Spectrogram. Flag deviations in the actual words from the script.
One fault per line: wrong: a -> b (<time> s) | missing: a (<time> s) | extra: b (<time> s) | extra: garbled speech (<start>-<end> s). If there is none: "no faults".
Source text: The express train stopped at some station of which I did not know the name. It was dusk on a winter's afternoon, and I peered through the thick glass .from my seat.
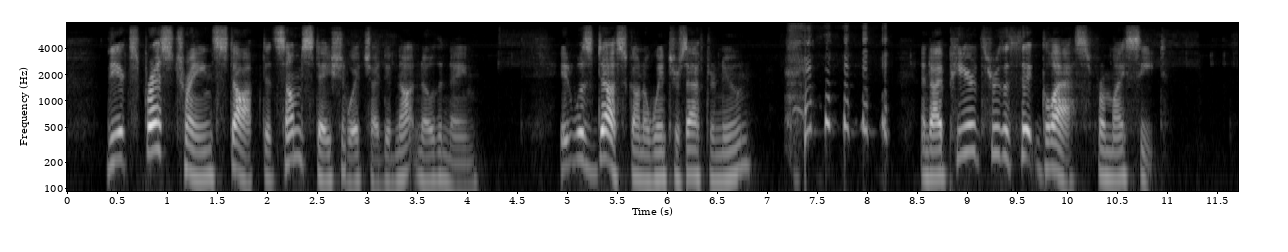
missing: of (2.8 s)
